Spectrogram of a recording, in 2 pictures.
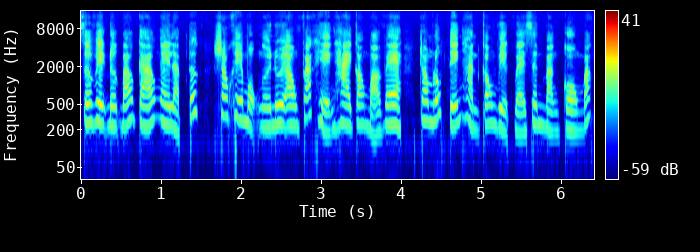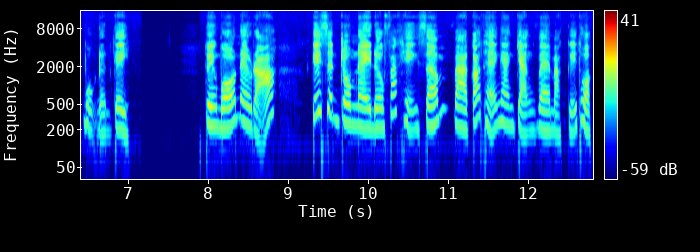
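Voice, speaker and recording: A woman with an unremarkable speaking voice talks at a moderate pace with fairly high pitch and lively intonation, in a very clean recording with a silent background and a dry, close sound with no echo. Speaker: news presenter. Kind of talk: news reading.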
